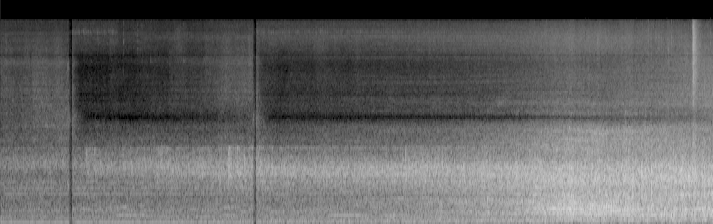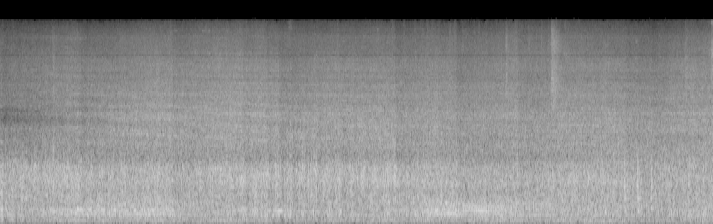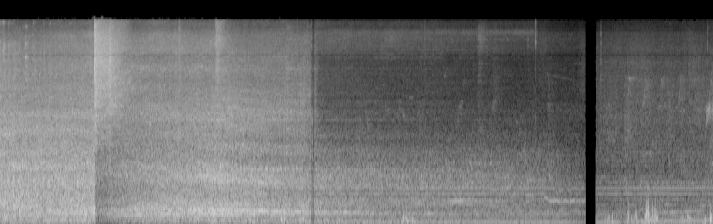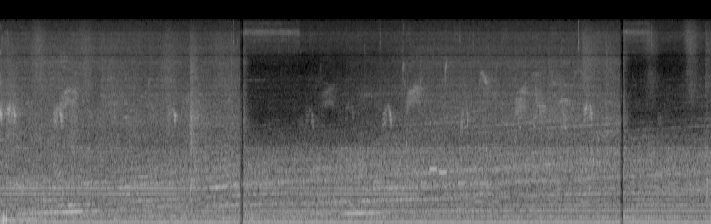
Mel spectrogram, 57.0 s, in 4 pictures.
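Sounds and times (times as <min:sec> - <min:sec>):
train approaching: 0:00.0 - 0:57.0
train wheels rumbling and rattling: 0:09.3 - 0:38.8.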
